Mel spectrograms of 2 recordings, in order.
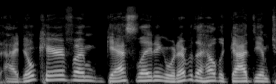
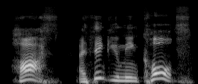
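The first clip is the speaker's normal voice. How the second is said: quoting Family Guy; 3 semitones higher, 4 dB louder, slower than usual. Retold or imitated. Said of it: "quoting Family Guy".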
